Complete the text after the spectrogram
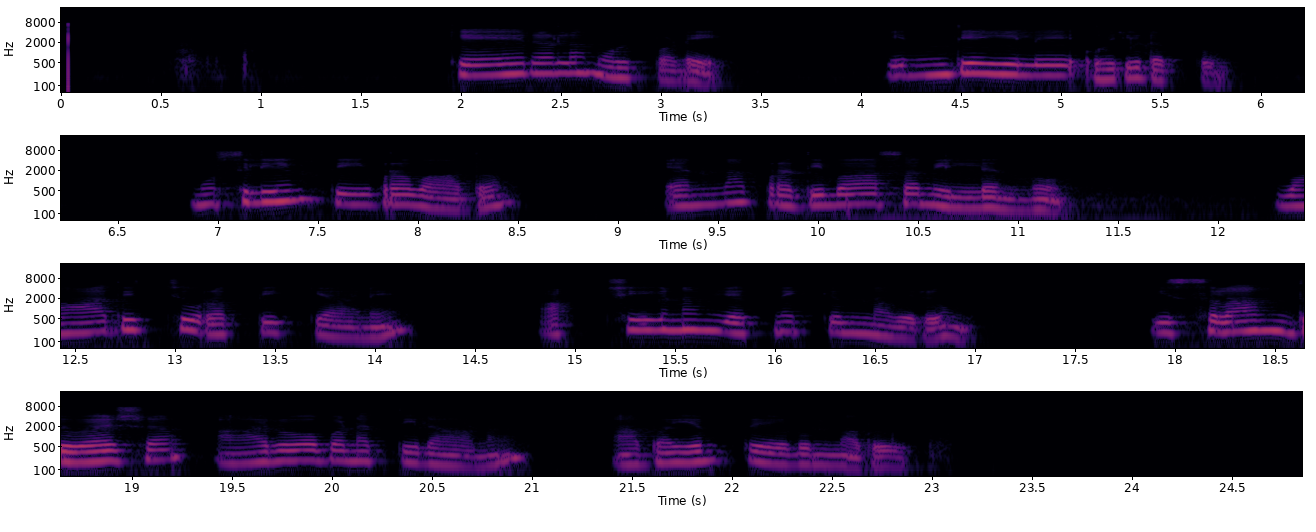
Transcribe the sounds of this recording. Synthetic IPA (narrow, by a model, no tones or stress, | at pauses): ke̞ːɾɐɭɐmuɭpɐɽḛ | ind̪jɐjile̞ʔo̞ɾiɽɐt̪ːṵm | usliːmt̪iːʋrɐʋaːd̪ɐm | e̞nːɐprɐðibaːsɐmilːenːu | ʋaːd̪it͡ɕːurɐpːikʲːaːnɨ | ɐ̰k̚ʂiːɳɐmjɐt̪̚nikʲːunːɐʋɐɾum | islaːmd̪ʋeːʂɐaːɾo̞ːbɐɳɐt̪ːilaːɳɨ | ɐbʱɐjɐmt̪eːɽunːɐðɨ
